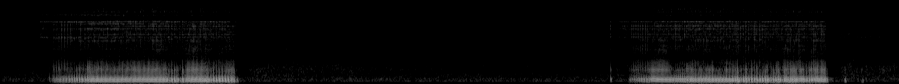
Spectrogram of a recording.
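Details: English Bulldog snoring loudly indoors: two long rasping snores about two seconds each, separated by a quiet pause of nearly four seconds, with a low rattling, vibrating tone.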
